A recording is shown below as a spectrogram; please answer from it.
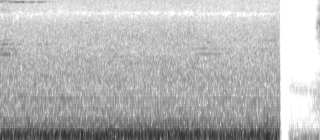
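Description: Dense road traffic, mostly motorcycles with some cars, giving a steady low engine noise that cuts off suddenly about three and a half seconds in.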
